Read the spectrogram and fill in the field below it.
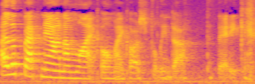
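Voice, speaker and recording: The speech moves at a fairly quick pace. There is noticeable background noise and audible room echo. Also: woman. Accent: Australian. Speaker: vlogger. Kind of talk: casual live video chat. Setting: at home. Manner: quiet.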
